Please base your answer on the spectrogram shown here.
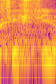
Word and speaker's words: Sixtine: Mais en soi, donc Sixtine ça s'écrit S-I-X-T-I-N-E, pas comme en anglais.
